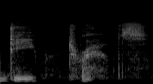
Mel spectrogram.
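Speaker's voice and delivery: soft fading whisper. Acted. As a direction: let it sink into a whisper. Whispered trance word.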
